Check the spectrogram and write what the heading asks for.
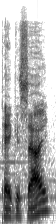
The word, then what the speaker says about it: Pegasi: I have a tendency to ask questions like Pegasi, which I found out is the right way to say it, so thank you to you.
